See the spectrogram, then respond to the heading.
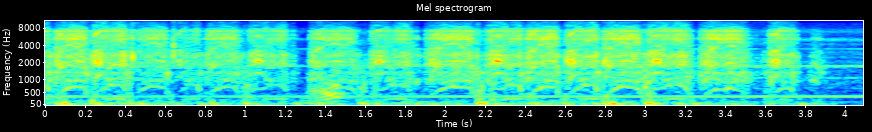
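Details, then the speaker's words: Small RC car after servo mount and BEC install, under load: rapid repeating clicks about three a second over a high electric motor whine; owner suspects the axle, unconfirmed; drivetrain clicking. "What is making that click? I don't like that. It sounds like it's in my axle."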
